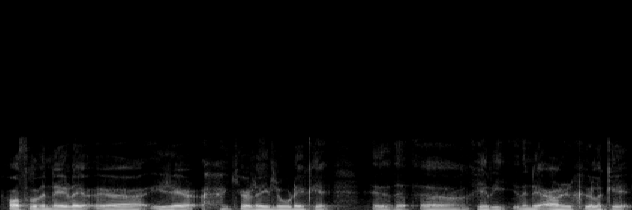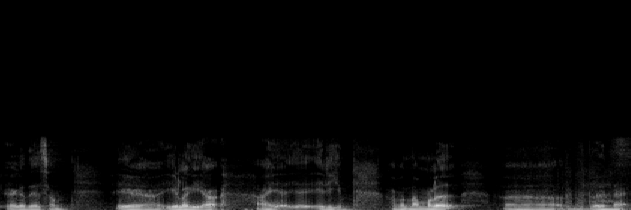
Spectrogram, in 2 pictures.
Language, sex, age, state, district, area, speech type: Malayalam, male, 45-60, Kerala, Idukki, rural, spontaneous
